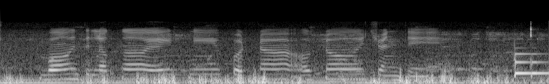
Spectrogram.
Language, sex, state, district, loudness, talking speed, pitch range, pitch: Odia, female, Odisha, Malkangiri, -16 LUFS, 55 wpm, 70-80 Hz, 75 Hz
